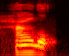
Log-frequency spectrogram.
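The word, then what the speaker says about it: 한국: ya apa hangguk Hm Kenapa dibacanya hangguk di sini kan tulisannya adalah han guk ya Enggak ini kan Han terus guk Kenapa kok kita membacanya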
